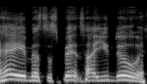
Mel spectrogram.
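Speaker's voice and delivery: high-pitched, over-polite greeting; meek, eager-to-please high voice; upright and deferential. Acted. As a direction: snap to attention for a feared elder. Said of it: "I be so upright".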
